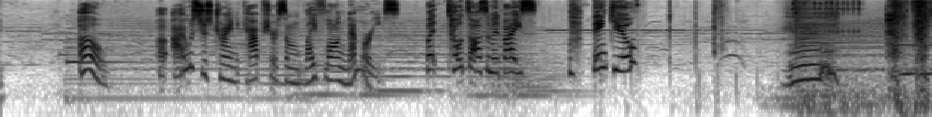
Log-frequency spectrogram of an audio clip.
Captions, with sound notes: Oh. I was just trying to capture some lifelong memories, but totes awesome advice. Thank you. [groaning]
